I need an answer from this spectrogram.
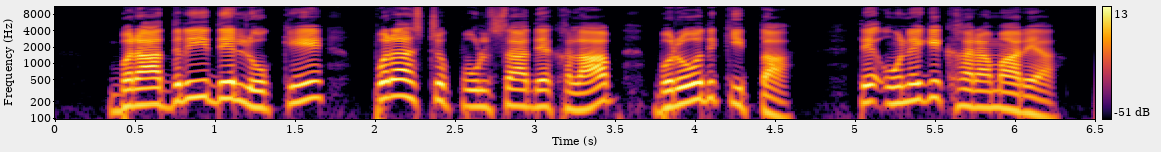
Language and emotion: Dogri, angry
